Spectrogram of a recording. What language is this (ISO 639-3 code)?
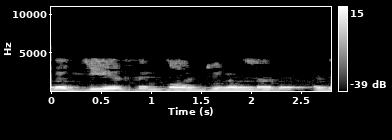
tel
